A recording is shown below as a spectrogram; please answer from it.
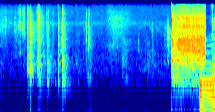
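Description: A few light knocks and clicks of a plastic blender jar being handled. Then, near the end, a Philips Walita blender's motor starts up loud to blend eggs, oil, carrots and sugar, and is cut off abruptly.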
